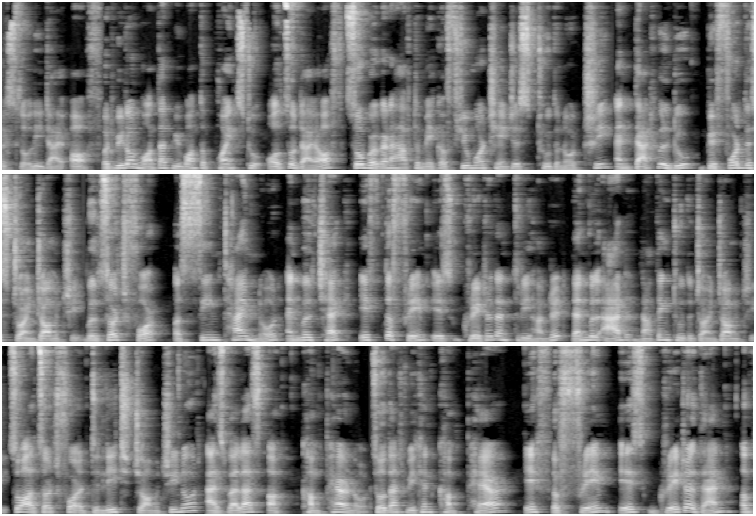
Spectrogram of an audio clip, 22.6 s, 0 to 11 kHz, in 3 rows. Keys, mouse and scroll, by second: 2.9 space, 4.4-4.7 scroll down 2, 4.9-5.9 middle drag, 6.9-7.4 drag, 7.9 middle click, 8.2 shift+a, 11.4-11.8 drag, 13.4 click, 15.0 shift+a, 18.2 shift+a, 20.4-20.7 scroll up 2, 21.0-22.1 drag, 22.3 click.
